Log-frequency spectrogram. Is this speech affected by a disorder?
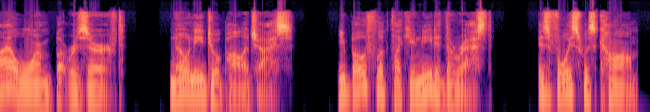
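No.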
